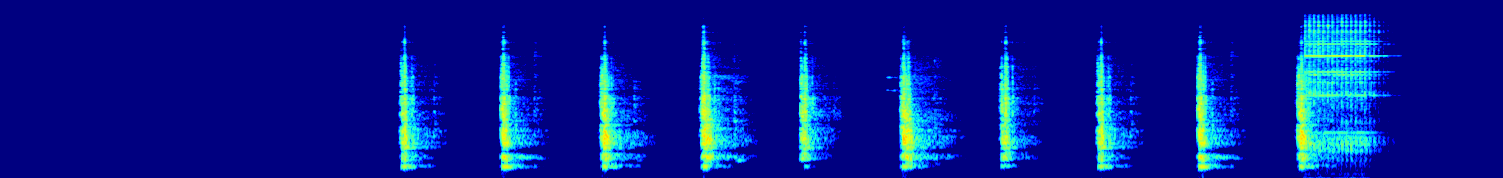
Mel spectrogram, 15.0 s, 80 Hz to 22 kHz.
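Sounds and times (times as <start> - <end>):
timer ticking: 13.0 - 13.8
ringing alarm: 13.0 - 13.9.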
